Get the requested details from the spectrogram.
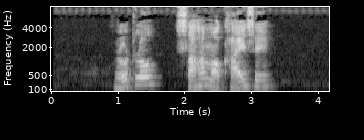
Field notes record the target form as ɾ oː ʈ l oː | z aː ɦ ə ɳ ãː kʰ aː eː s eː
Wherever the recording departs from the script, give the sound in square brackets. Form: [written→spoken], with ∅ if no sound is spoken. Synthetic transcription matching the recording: ɾ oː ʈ l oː | [z→s] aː ɦ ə [ɳ→m] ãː kʰ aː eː s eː

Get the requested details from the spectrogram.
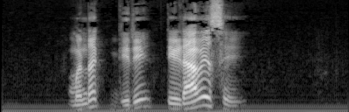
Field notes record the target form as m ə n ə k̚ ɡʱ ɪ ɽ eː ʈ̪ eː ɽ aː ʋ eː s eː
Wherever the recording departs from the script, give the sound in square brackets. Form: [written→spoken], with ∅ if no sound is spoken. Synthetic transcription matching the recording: m ə n ə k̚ ɡʱ ɪ [ɽ→ɾ] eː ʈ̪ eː ɽ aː ʋ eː s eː

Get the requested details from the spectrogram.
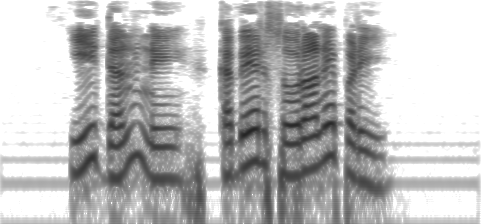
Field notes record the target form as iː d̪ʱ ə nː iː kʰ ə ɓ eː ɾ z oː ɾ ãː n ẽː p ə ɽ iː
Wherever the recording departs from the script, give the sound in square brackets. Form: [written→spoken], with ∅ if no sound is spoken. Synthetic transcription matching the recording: iː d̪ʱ ə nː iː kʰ ə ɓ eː ɾ [z→s] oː ɾ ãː n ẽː p ə ɽ iː

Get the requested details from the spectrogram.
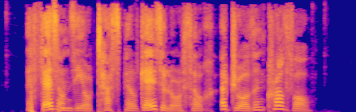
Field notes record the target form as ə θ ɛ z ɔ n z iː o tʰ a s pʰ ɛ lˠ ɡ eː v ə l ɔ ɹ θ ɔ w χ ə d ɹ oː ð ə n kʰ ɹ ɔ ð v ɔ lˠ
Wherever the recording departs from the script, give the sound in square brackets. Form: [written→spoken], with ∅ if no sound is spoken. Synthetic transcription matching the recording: ə θ ɛ z ɔ n z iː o tʰ a s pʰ ɛ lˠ ɡ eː [v→z] ə l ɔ ɹ θ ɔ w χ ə d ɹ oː ð ə n kʰ ɹ ɔ ð v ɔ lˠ

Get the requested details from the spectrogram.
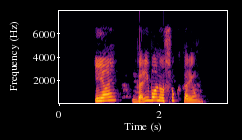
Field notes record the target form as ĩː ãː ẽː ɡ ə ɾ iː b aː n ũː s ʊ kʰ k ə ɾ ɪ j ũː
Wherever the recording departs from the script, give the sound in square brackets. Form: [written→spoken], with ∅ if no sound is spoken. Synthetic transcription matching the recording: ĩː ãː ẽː ɡ ə ɾ iː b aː n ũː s ʊ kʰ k ə ɾ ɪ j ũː

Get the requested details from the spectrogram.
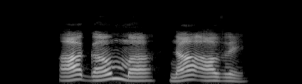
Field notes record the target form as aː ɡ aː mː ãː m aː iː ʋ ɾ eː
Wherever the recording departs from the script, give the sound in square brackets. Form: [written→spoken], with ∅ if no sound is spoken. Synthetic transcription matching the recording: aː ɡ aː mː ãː [m→n] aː [iː→aː] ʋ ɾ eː

